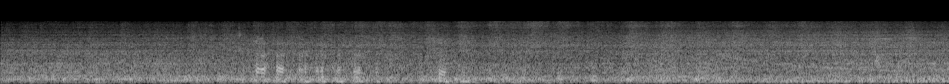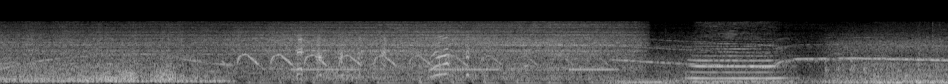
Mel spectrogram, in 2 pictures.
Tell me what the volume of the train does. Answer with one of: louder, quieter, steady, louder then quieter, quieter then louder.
steady.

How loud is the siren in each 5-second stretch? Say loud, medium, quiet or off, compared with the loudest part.
off, loud, loud, loud.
